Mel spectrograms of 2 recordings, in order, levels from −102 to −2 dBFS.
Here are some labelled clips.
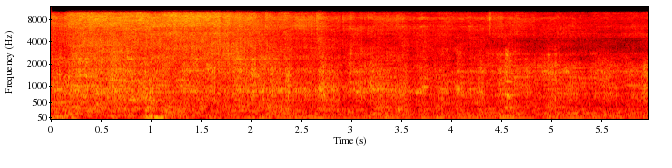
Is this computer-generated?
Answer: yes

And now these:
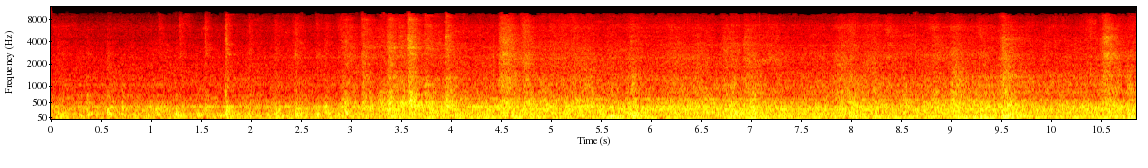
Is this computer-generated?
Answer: no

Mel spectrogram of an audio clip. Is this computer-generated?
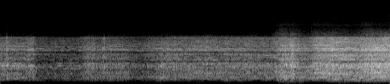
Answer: yes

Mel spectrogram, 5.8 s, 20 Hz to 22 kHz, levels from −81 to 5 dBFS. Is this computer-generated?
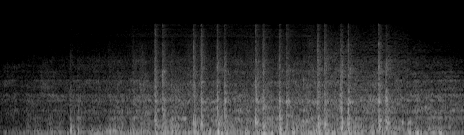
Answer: yes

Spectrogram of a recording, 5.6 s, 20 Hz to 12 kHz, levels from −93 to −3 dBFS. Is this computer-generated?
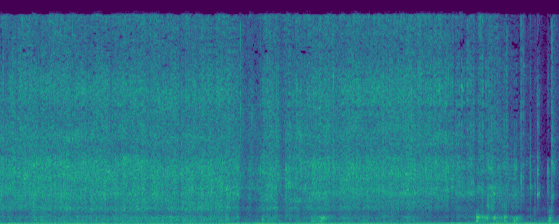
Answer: yes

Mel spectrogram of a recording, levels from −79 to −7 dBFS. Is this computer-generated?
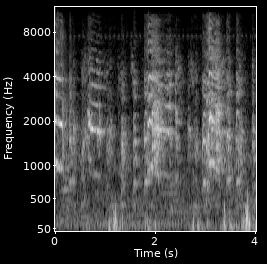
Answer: no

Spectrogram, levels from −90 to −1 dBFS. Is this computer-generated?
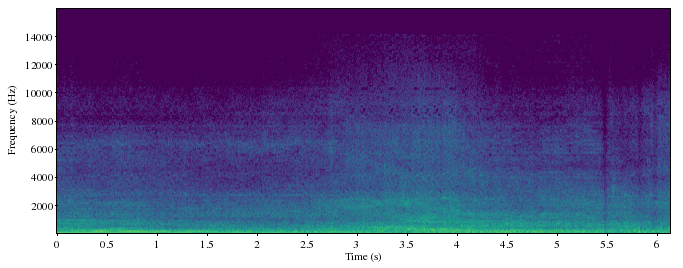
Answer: yes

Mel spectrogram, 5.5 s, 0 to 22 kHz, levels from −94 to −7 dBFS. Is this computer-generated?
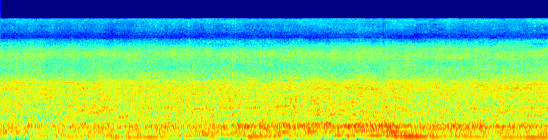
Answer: yes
